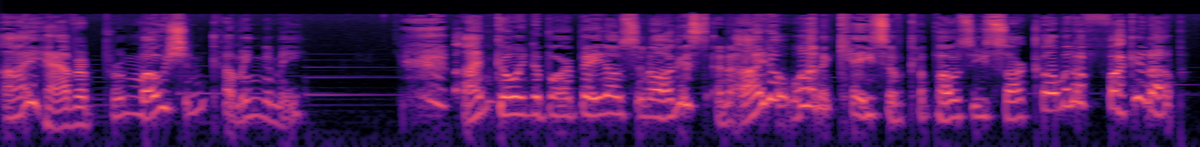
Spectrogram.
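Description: A male narrator acts out an irritable young woman from an audiobook novel. The voice sits far higher than his natural one and leaps around in pitch, gasping and shrill with indignation. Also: big pitch swings, a little slow, few pauses, slightly rough, no room sound, faint music behind. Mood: hysterical wailing. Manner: shrieking, indignant delivery.

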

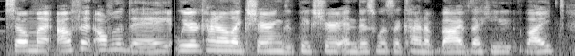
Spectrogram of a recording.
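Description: A woman's voice: medium pitch, steady tone, normal speed, background noise. Chatty young Japanese woman vlogging. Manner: chatty, lots of "like" fillers, self-corrections. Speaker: vlogger and pro dancer. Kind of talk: casual vlog chat to camera. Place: bathroom, then parked car.

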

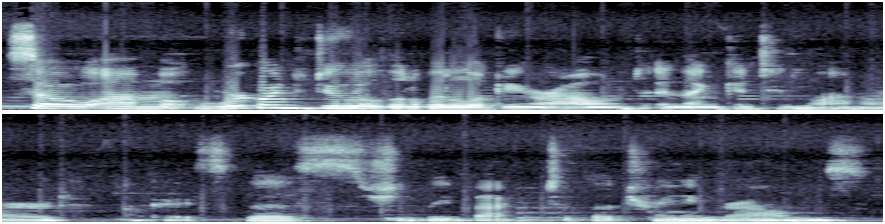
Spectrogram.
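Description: A woman's voice: lowish voice, lively intonation, unhurried, vocal fry, darkish tone, rough recording. A woman giving casual playthrough commentary as a game streamer, chatting and thinking aloud. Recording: game music behind the voice.

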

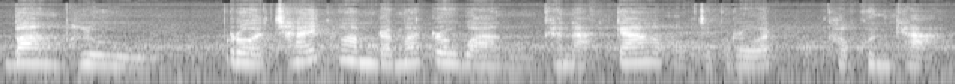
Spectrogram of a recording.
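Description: A woman reading scripted train station announcements in a formal, measured and clearly enunciated manner. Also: a little high. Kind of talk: scripted public transit announcement. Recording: train announcement with loud cabin noise. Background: train running noise.

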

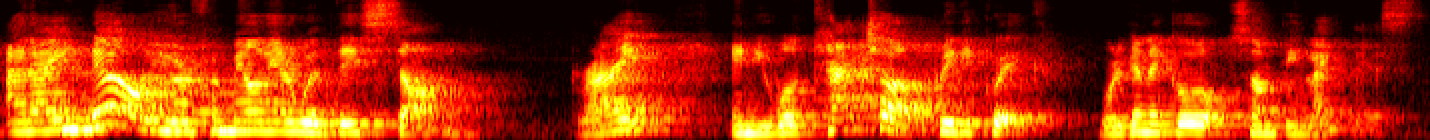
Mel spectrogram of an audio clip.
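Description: A woman's voice: medium pitch, lively intonation, moderate pace, a bit bright. A middle-aged woman presenting a children's storytime, speaking expressively and encouragingly to small children. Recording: roomy indoor echo.

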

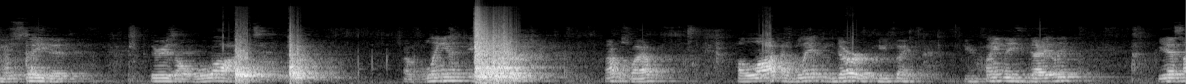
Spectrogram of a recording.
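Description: A man's voice: on the high side, takes it slowly, pauses often, noisy background. A middle-aged man, a school custodian, giving plain-spoken step-by-step cleaning instructions and asking rhetorical questions. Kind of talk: casual how-to instruction. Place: school stairwell, indoors, hard walls. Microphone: camera some distance off. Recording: echoey stairwell, distant and dull.

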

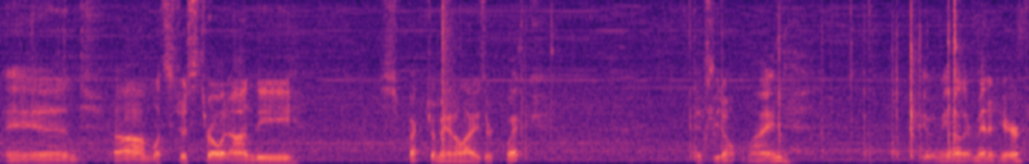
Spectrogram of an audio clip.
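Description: A man's voice: lowish voice, takes it slowly, long pauses. A man giving a casual hands-on demonstration at a workbench, informally muttering to himself as he works. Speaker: radio repair technician, video host. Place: indoor radio workshop at an electronics bench. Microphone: handheld camera, behind the lens. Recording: noisy room with steady equipment hum.

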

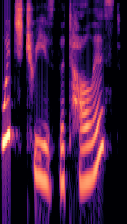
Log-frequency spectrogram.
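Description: A woman's voice: a little high, sing-song, slow pace, vocal fry, mellow, no room sound, heavily acted. A woman voicing a kind, curious little girl in a children's cartoon, asking the young audience simple questions. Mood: gentle, helpful. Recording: children's music under the voice.

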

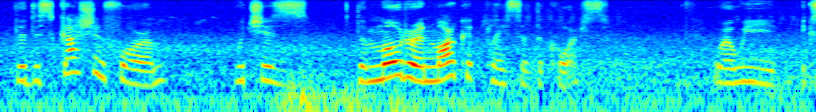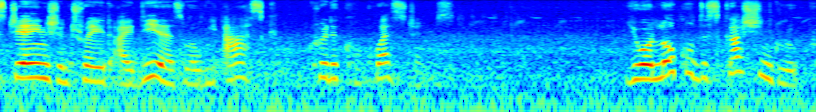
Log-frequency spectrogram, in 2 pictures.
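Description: A young woman with a slightly high voice explains the course in a measured, welcoming way. She stands outdoors and the camera mic is some distance off, so she sounds far away. Steady wind noise runs under her voice. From Texas, raised in France. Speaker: course instructor. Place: outdoors in open grassy dunes.

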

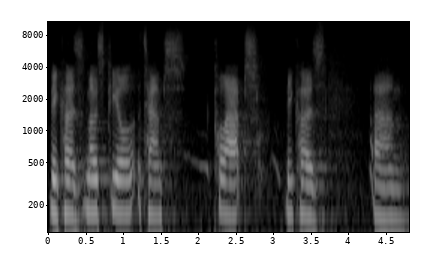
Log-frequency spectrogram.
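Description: A middle-aged American man patiently explaining things in a measured way during an interview, as a bell ringer giving a tour. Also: a little high, steady tone. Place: large indoor tower room. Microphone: clip-on mic on the chest.

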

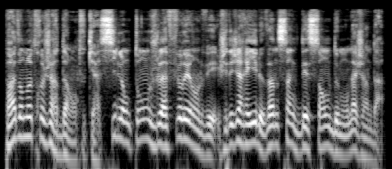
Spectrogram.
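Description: A man reading aloud who voices a tyrannical, pompous middle-aged father who blusters and shouts. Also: medium pitch, very animated, fast talker, no room sound, studio quality, pitched above the performer's own voice, close to an everyday voice.

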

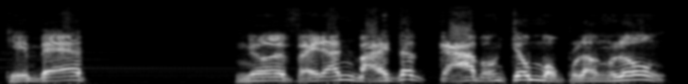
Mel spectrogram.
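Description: A man's voice: a little high, brisk, fairly bright tone, dry recording, clean studio sound, faint music behind, natural voice. A man dubbing a belligerent, defiant middle-aged robot maker in a cartoon, grumbling and combative. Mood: commanding.

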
